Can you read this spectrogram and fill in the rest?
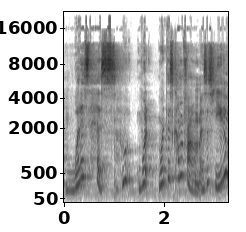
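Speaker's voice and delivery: high-pitched, bewildered questions; astonished questioning. Retold or imitated. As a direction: act out stunned surprise, pitched well up. Acted surprise at finding the gift.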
